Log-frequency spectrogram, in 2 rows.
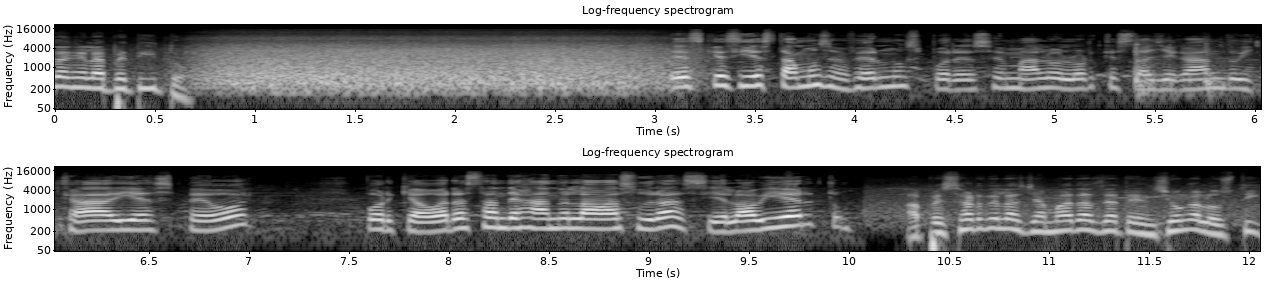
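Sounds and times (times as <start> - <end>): water rushing over a weir: 0.5 - 3.7.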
